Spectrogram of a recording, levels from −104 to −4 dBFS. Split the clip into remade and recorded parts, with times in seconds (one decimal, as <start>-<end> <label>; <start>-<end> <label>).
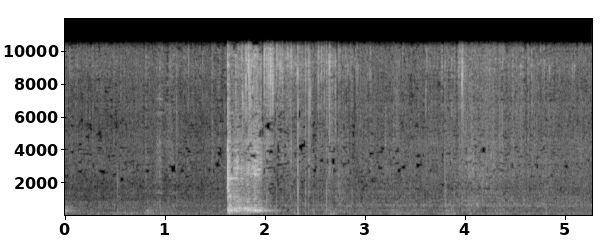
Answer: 0.0-5.3 recorded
